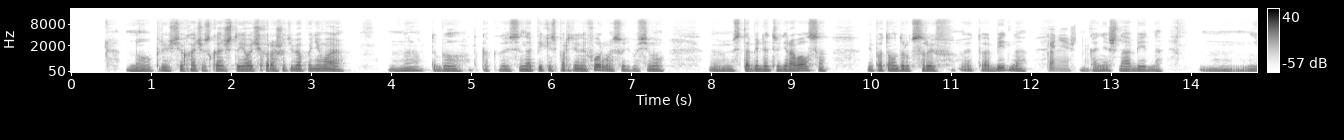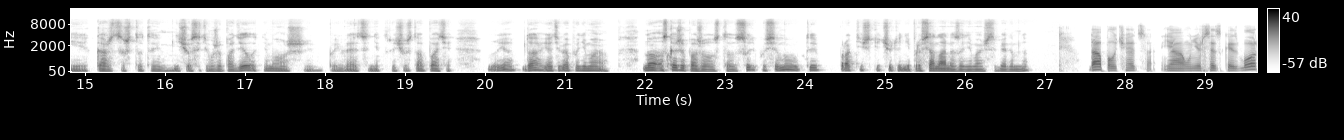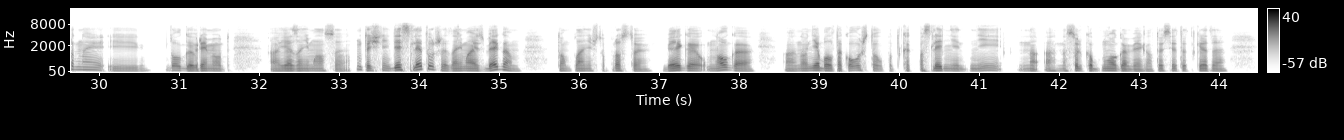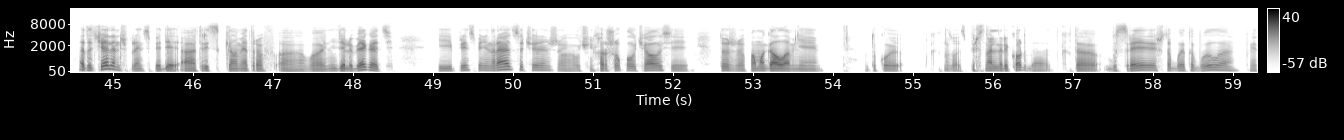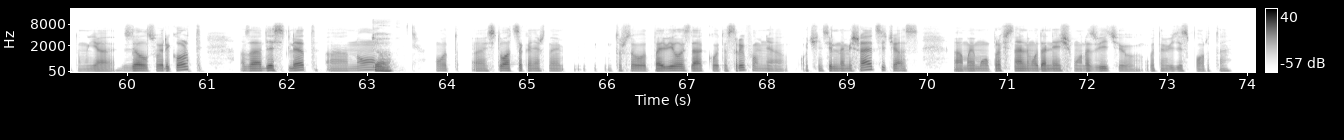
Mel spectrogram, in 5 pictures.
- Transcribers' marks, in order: none
- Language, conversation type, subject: Russian, advice, Как восстановиться после срыва, не впадая в отчаяние?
